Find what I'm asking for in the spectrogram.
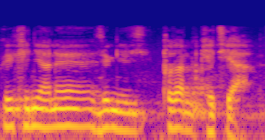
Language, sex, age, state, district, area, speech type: Bodo, male, 60+, Assam, Udalguri, rural, spontaneous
